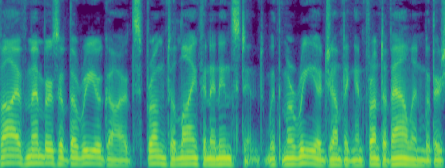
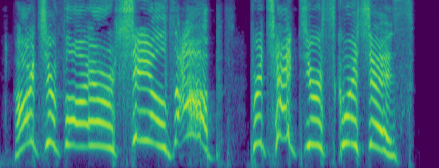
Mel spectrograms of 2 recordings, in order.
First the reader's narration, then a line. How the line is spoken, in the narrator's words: Maria shouted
